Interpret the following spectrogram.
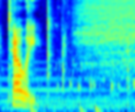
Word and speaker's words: Telly: Before we get to I have names, based Telly. taste, it Rhymes said with Nelly.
